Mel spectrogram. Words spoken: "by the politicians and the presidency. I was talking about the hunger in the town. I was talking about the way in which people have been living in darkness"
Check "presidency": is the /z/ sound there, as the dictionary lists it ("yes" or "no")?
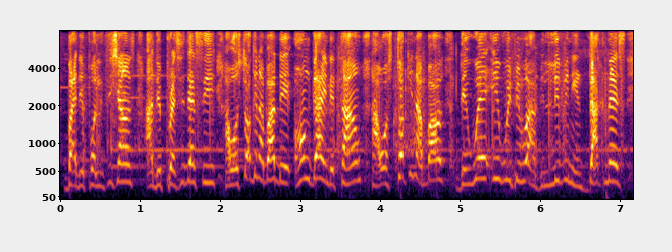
no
